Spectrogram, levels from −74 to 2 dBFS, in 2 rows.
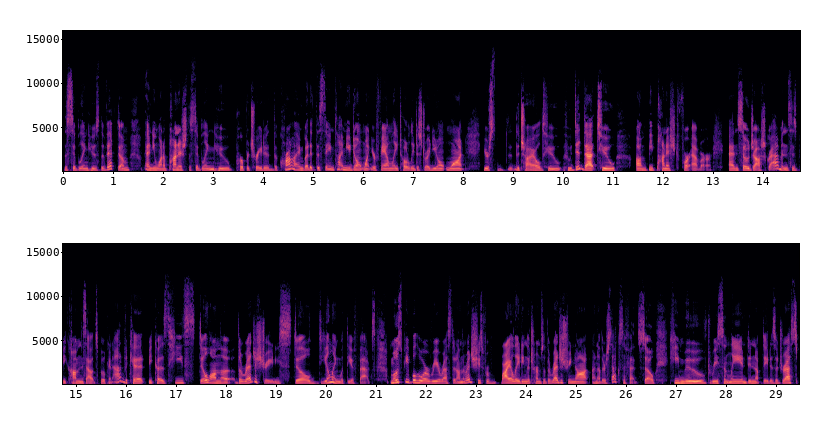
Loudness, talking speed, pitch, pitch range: -25 LUFS, 190 wpm, 185 Hz, 170-210 Hz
